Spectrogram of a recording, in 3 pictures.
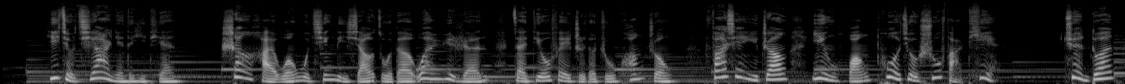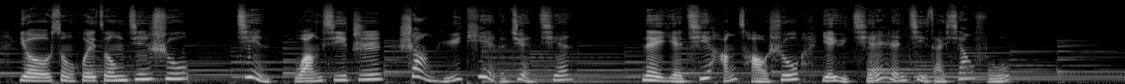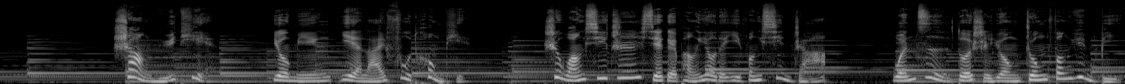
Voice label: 女 专题片 记录风格; 书法上虞帖

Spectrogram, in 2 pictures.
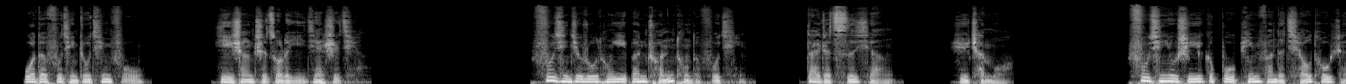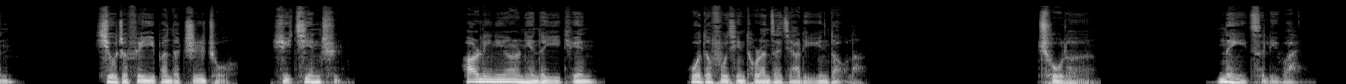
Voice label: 男, 独白; 我的父亲

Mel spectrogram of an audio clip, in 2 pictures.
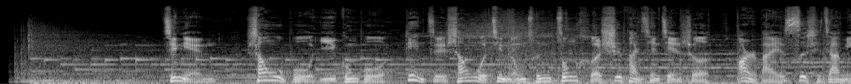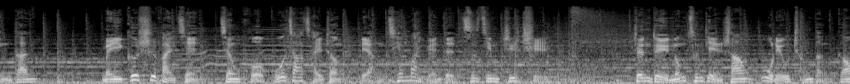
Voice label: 男 学校; 半汤商学院

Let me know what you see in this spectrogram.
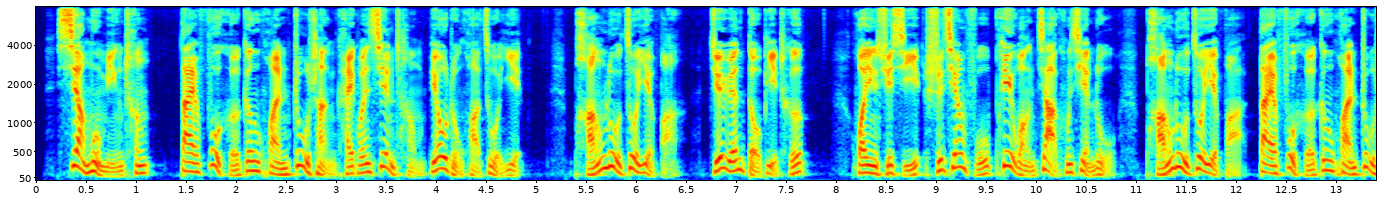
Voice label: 男, 项目; 带负荷更换柱上开关现场标准化作业配音

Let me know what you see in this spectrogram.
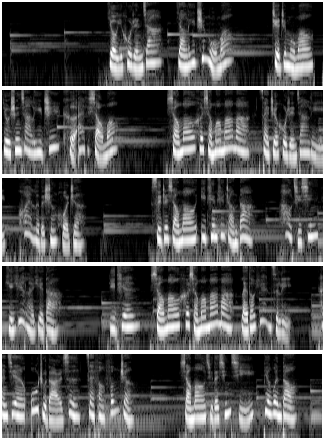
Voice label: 女 儿童故事

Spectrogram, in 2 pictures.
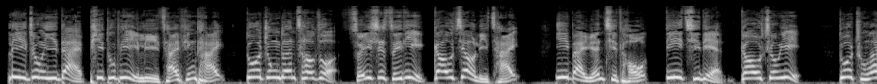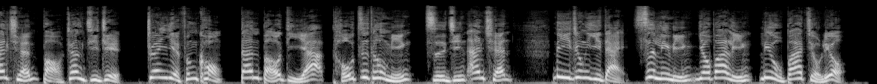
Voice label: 男 广告; P2P理财平台利众e贷宣传广告

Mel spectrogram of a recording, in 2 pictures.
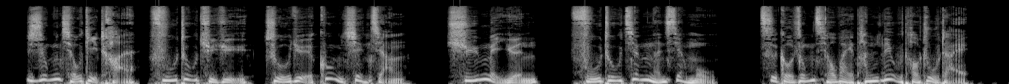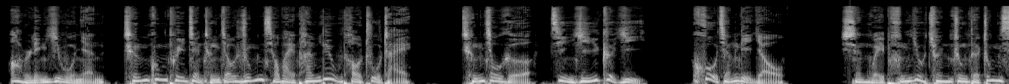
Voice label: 男 颁奖; 融侨地产卓越贡献奖

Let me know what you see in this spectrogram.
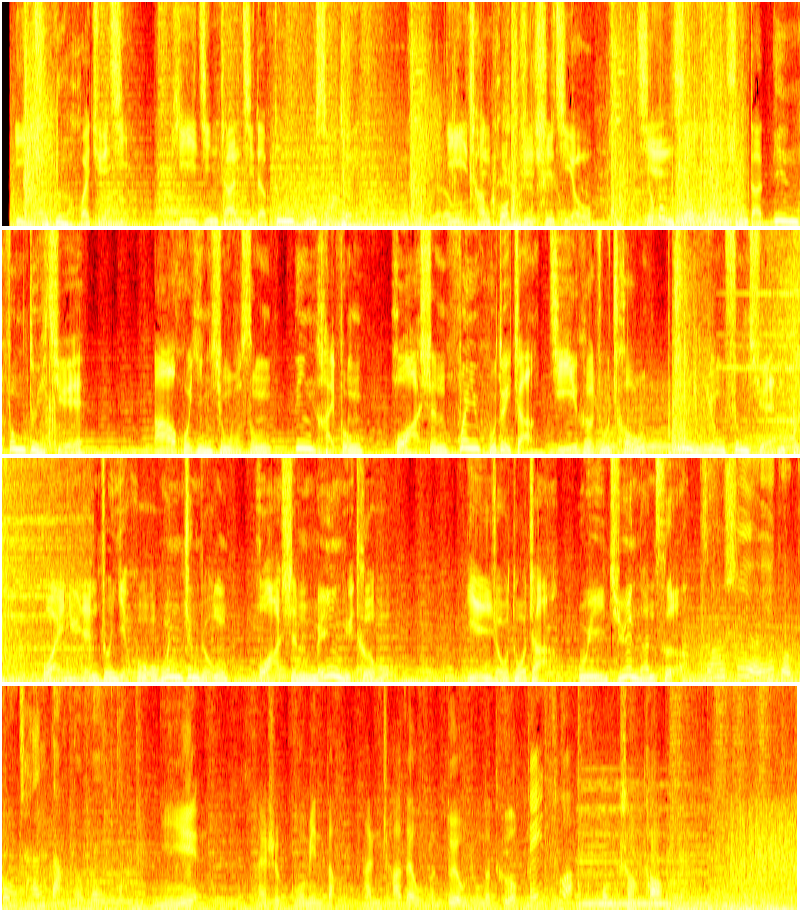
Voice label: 男 电视剧导视 热播, 国语男声配音 浑厚大气

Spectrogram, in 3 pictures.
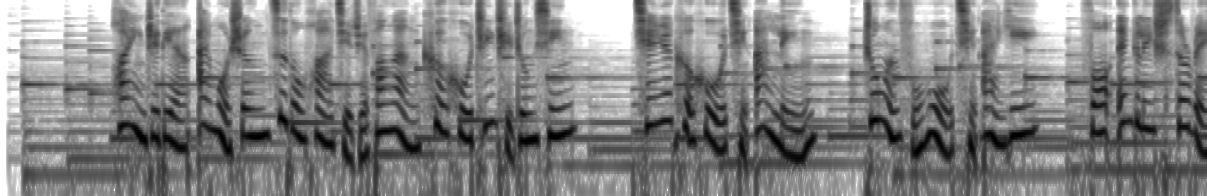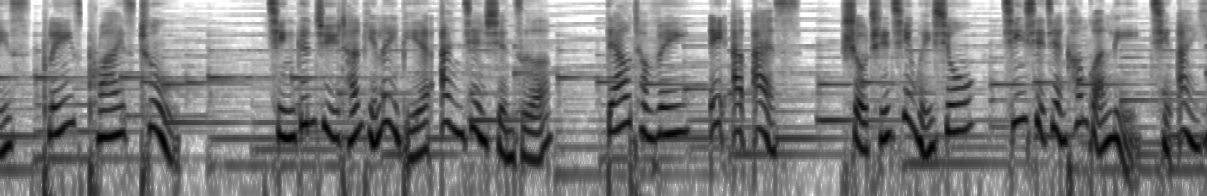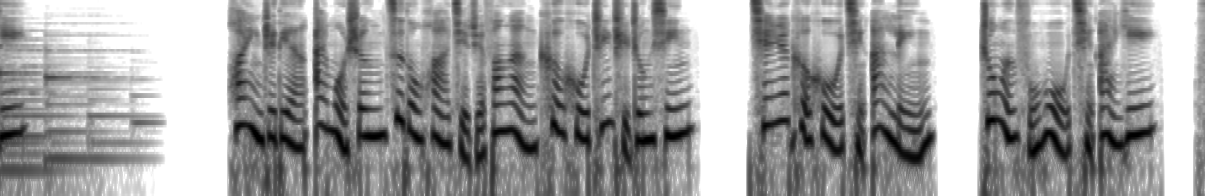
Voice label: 彩铃; 艾默生自动化

